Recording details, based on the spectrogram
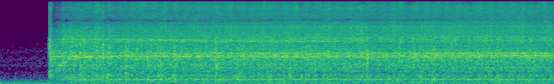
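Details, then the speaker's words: Ford Ranger engine hydrolocked with oil after the truck went on its side in a ditch: spark plugs out, ignition and fuel pump relay disabled, starter spins fast and evenly without firing, clearing oil; driver's side cylinders had much more oil. "got the spark plugs out and we're gonna go ahead and crank over and see if we can't get anything out of the cylinders"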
